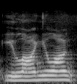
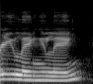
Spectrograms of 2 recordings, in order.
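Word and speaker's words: ylang-ylang: those two oils okay so elong elong or elang elang however you would like to pronounce it we're going to use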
